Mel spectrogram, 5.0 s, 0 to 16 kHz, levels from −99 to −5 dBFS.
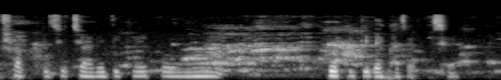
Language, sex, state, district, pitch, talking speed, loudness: Bengali, female, West Bengal, Jhargram, 205 Hz, 85 wpm, -31 LUFS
